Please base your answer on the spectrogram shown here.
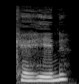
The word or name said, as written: kan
